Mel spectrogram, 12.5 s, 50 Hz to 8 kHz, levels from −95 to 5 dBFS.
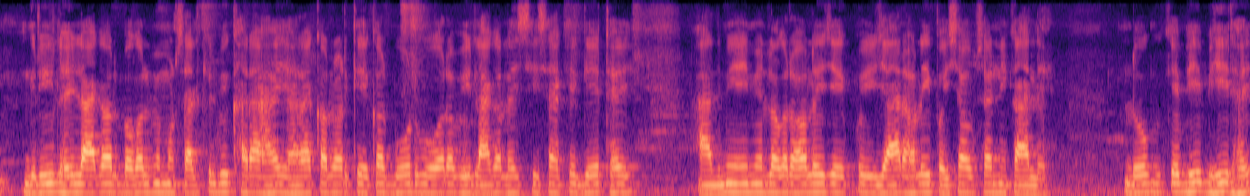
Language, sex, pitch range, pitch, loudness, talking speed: Bajjika, male, 120-130 Hz, 125 Hz, -16 LUFS, 180 wpm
